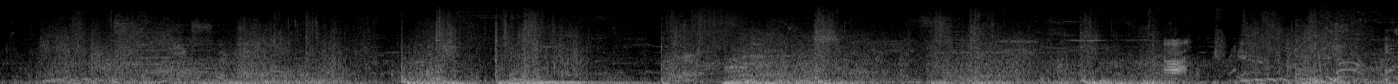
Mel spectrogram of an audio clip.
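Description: Game spells and attacks crackle and boom in quick bursts.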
